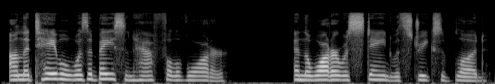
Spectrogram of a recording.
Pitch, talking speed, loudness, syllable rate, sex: 200 Hz, 230 wpm, -19 LUFS, 5.8 syllables/s, female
